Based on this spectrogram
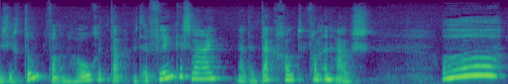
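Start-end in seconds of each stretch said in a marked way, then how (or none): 5.9-6.6 high, loud drawn-out "oh"; crowd cry. A narrator's reading. People call out as they watch the escape, loud high cry. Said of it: "riepen de mensen".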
